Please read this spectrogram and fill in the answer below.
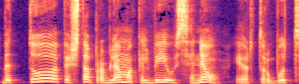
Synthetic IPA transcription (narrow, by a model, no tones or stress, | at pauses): bʲɛt̪ːʊɐpʲiɛʃʲɪ̥t̪ɐpɾoːbʲlʲæːmɐkɐlʲbʲɪjɛʊsʲɛnʲɛʊɪ̰ɾt̪ʊɾbuːt̪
